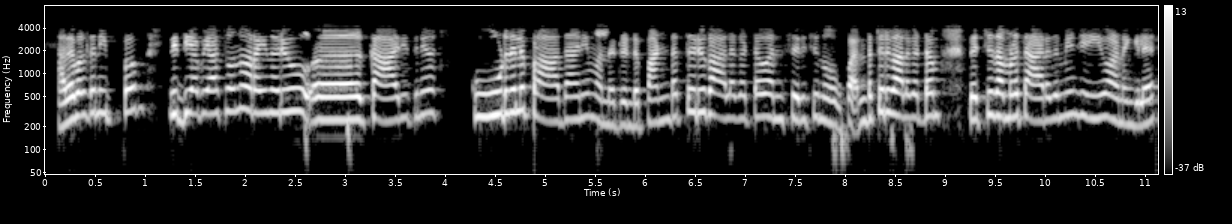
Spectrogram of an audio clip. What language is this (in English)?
Malayalam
